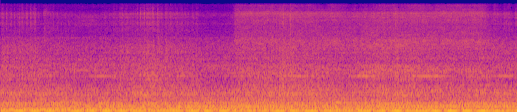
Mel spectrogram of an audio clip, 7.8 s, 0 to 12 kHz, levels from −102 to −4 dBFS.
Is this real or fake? real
